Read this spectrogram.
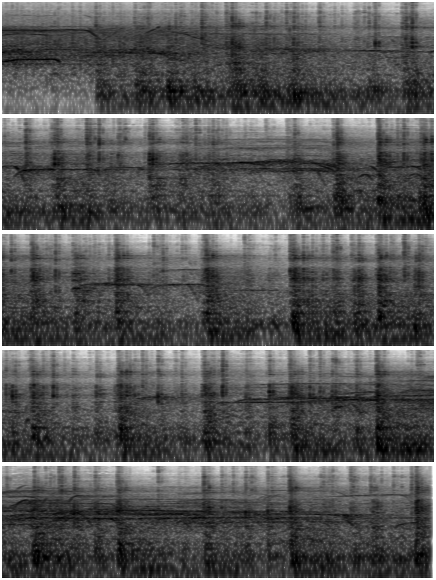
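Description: Tap shoes clatter in quick rhythms on a wooden stage.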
